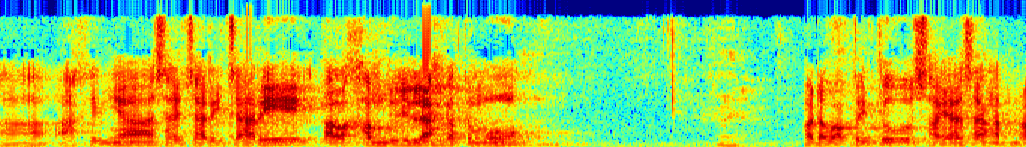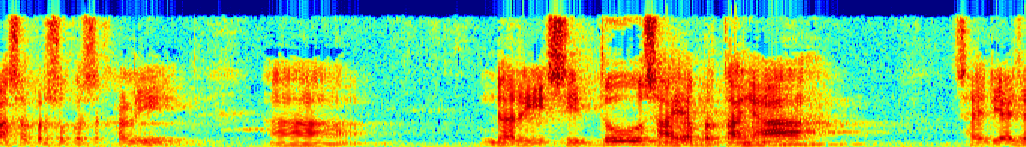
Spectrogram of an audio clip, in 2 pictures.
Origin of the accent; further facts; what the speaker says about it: Tangerang, Banten, Indonesia; Saya dari Tangerang.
